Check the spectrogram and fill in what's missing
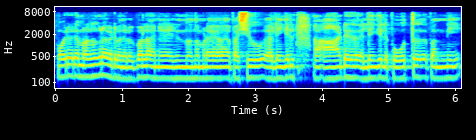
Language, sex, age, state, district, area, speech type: Malayalam, male, 30-45, Kerala, Pathanamthitta, rural, spontaneous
